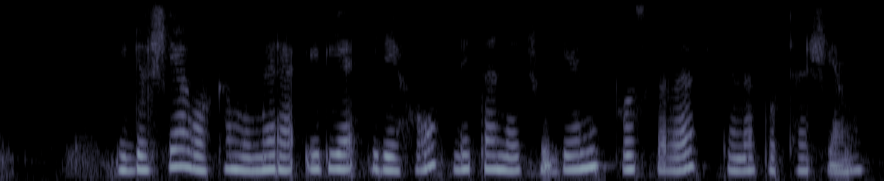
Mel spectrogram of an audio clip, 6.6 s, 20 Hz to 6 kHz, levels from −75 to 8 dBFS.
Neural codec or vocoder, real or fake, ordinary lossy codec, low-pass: codec, 44.1 kHz, 2.6 kbps, SNAC; fake; MP3, 24 kbps; 5.4 kHz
